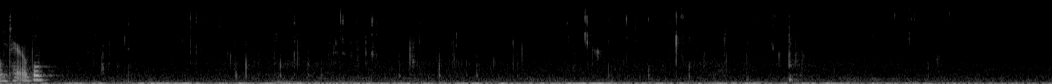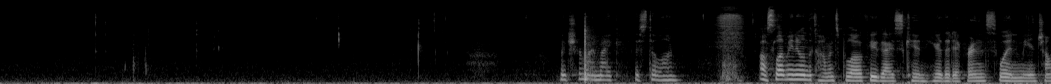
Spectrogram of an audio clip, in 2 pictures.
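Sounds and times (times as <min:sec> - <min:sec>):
person chewing noodles: 0:00.8 - 0:09.7
wet mouth clicks and smacks: 0:14.6 - 0:15.1.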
